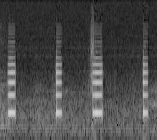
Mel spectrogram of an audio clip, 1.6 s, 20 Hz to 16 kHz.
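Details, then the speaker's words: XP Deus mk1 metal detector in tracking mode over wet ground: four short, clear mid-pitched beeps, one per coil sweep, a faint but definite signal on a copper penny at 12 inches. "it's faint, but a definite signal on that uh copper penny at 12 in."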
